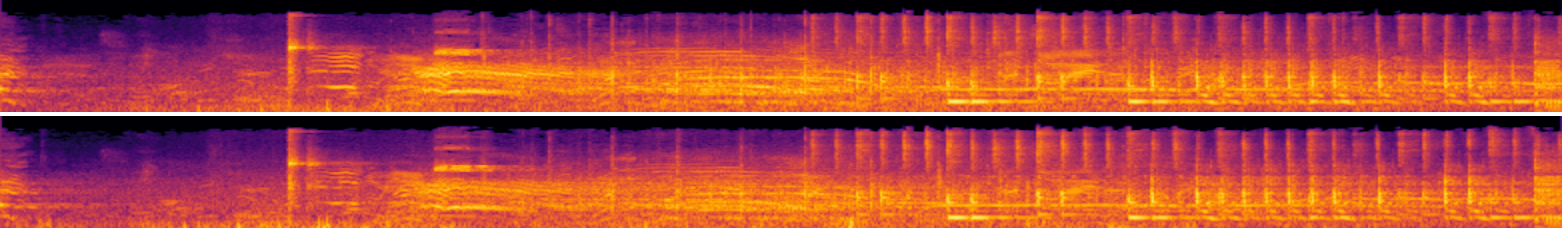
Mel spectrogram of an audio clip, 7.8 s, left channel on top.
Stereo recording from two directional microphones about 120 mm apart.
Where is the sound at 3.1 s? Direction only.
40° left (ahead or behind).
